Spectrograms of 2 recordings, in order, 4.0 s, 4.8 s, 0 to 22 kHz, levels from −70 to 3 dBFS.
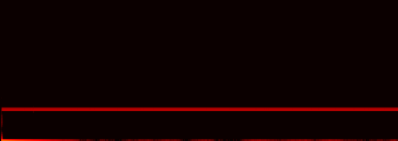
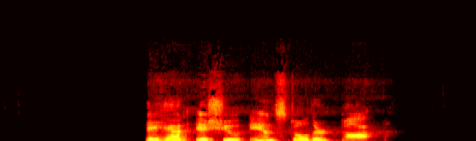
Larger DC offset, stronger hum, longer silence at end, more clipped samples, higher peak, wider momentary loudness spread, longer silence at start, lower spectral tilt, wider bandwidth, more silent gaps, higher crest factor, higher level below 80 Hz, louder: neither; neither; second, 0 s vs 1.05 s; neither; second, -24 dBFS vs -2 dBFS; second, 0 LU vs 5 LU; second, 0 s vs 1.45 s; about the same, -3.5 dB/octave vs -4.5 dB/octave; second, 8 kHz vs 15 kHz; neither; about the same, 14 dB vs 18 dB; second, -66 dBFS vs -58 dBFS; second, -50 LUFS vs -18 LUFS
